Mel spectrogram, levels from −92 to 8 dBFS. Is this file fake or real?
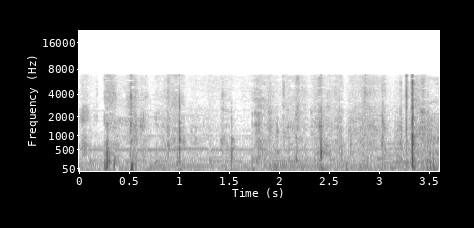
real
